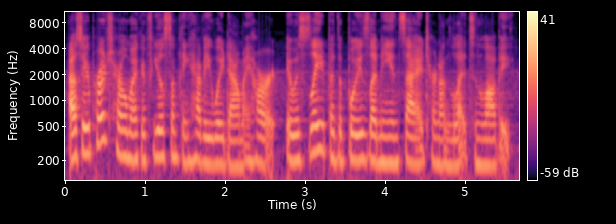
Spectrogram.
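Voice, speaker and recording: A woman's voice: medium pitch, fairly even intonation, fast talker, a bit bright. A young woman hosting a let's-play, reading game narration aloud expressively and dropping in playful, casual reactions. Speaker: let's-play video host. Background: game music.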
